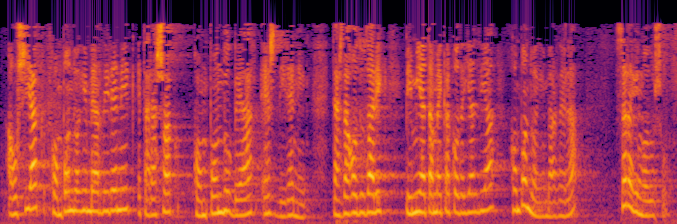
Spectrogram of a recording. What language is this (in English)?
Basque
